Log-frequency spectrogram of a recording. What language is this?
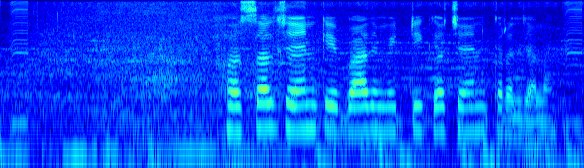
Bhojpuri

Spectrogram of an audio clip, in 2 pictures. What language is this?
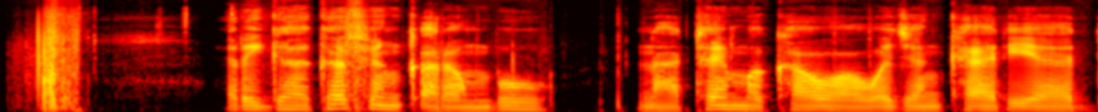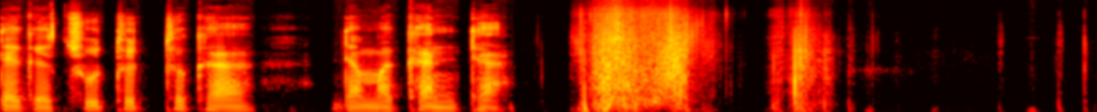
Hausa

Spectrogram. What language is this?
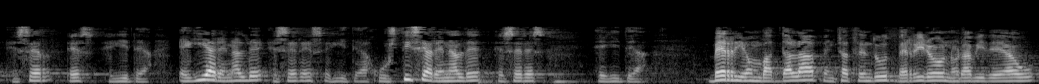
Basque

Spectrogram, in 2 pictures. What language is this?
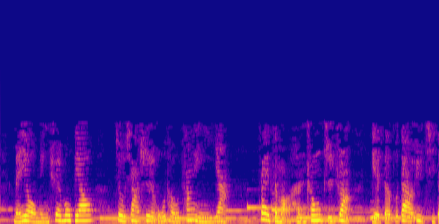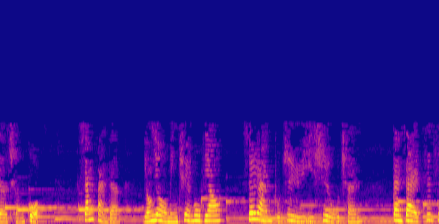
Chinese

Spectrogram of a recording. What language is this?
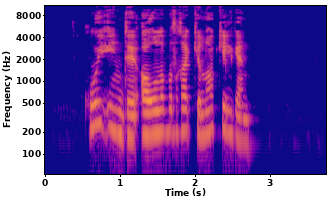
Bashkir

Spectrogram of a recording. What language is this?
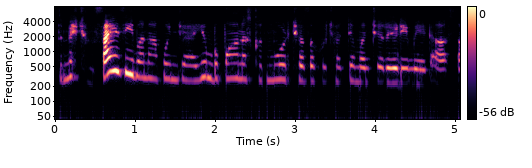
Kashmiri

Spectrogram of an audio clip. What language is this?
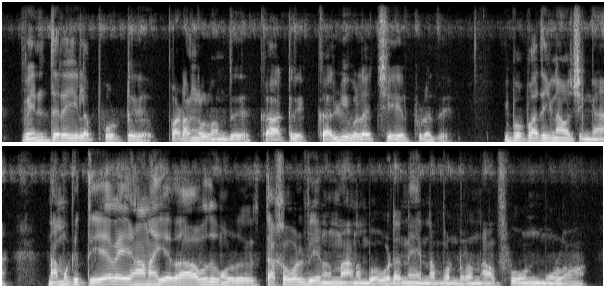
Tamil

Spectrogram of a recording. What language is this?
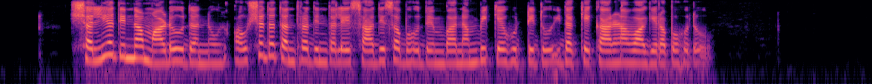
Kannada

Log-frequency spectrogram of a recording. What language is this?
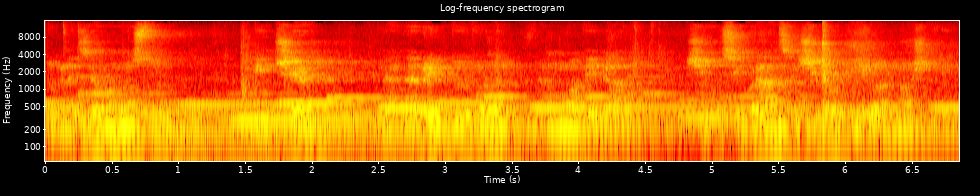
Romanian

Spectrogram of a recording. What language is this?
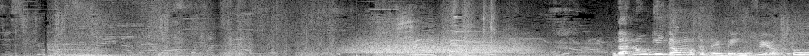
Indonesian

